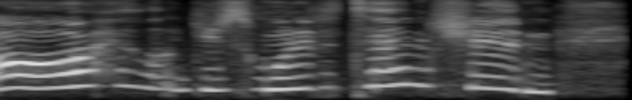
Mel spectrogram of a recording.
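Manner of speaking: put-on very high baby talk voice. Retelling a character talking to a cat, in a baby voice. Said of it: "immediately goes into baby voice for a cat".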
